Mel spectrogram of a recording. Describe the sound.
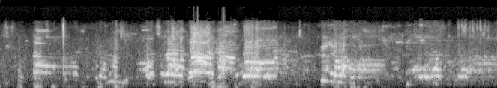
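Right after the national anthem, a group of voices sings the Internationale together, loud and somewhat ragged, in chanted phrases separated by short pauses, with a crowd-like roughness to the sound.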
